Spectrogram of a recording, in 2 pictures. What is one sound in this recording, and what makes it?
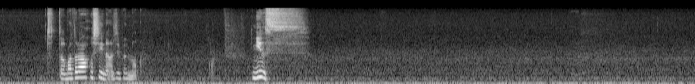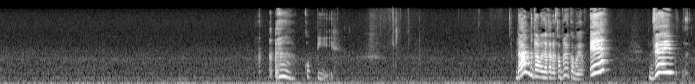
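A young woman speaks softly and close by, with long pauses.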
